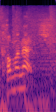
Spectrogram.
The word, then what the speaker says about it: Comaneci: Okay, at the 1976 Olympic Games in Montreal, gymnast Nadia Comaneci. What is it? I actually interviewed Nadia once. I asked her how to say it. She said Comaneci. Comaneci.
